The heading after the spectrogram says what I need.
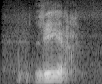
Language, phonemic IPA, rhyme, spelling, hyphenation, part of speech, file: Dutch, /leːr/, -eːr, leer, leer, noun / verb, Nl-leer.ogg
- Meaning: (noun) 1. leather 2. doctrine 3. theory, teachings 4. a field of learning; set of lessons and theory on a subject within a discipline 5. alternative form of ladder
